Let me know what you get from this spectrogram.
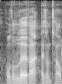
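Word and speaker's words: Löwe: The Louver, or the Lerva, as I'm told it's pronounced, has 1860 DPM.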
